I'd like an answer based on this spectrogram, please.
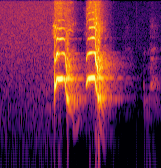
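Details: Border Collie barking and snarling at its owner: two quick, sharp barks in succession, each with a bright, strained, slightly whining tone that falls away at the end, in a quiet indoor setting.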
